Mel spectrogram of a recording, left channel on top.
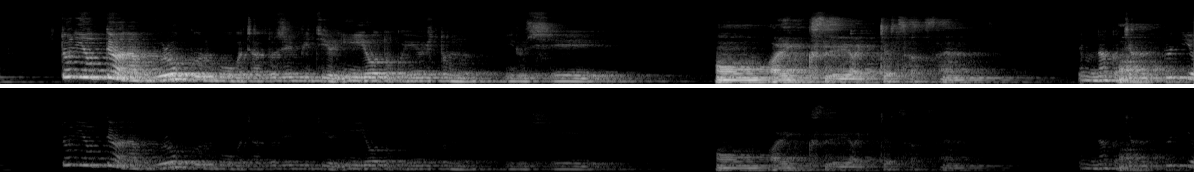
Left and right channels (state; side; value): quieter; right; 22.0 dB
